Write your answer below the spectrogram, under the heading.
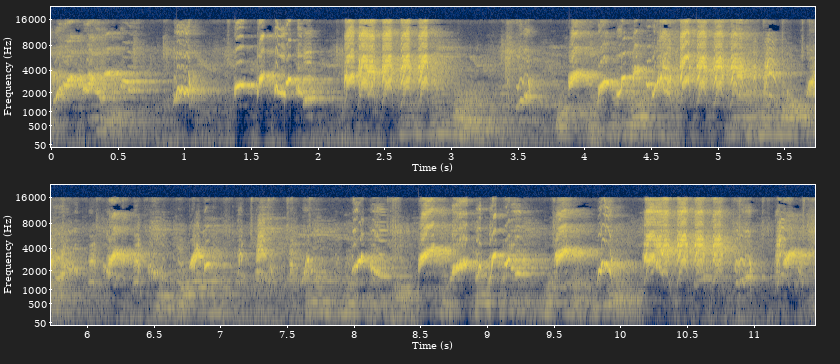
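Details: Vietnamese red-whiskered bulbul kept as a caged pet at home, praised as a 'ground airplane' for its strong voice, pours out quick liquid warbles and sharp bright whistles in repeated bursts, almost without pause.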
